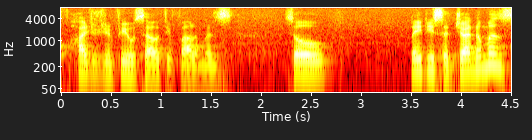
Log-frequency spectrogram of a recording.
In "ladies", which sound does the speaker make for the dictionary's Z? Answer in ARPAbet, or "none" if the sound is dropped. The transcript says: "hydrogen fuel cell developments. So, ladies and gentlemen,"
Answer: S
